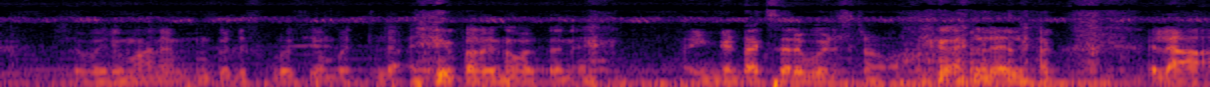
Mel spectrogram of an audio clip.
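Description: Conversational speech, with crickets chirring steadily at a high pitch behind it.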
